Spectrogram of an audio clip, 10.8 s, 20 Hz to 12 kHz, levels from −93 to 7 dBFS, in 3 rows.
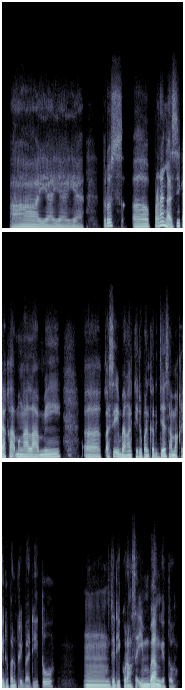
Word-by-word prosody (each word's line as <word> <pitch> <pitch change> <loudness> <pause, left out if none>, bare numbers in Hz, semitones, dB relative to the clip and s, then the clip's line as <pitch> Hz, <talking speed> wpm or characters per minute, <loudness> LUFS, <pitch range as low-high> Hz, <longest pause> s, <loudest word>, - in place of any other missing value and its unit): Oh, 110 0 -2
iya 100 -1 -3
iya 95 -1 -4
iya, 90 -1 -6 0.5
terus, 165 +2 0 0.4
eee, 125 0 +1
pernah 195 - +3
nggak 110 -3 +3
sih 150 - +1
Kakak 120 0 +3
mengalami, 110 +2 +2 0.5
eee, 100 -1 0
keseimbangan 105 -3 +1
kehidupan 100 -3 0
kerja 100 +1 0
sama 105 -4 0
kehidupan 95 -2 -3
pribadi 90 -1 -9
itu, 125 +8 -6 0.6
mmm, 100 -1 +2
jadi 95 0 0
kurang 100 -1 +1
seimbang, 110 +3 +5
gitu? 90 - -12
105 Hz, 135 wpm, -23 LUFS, 100-115 Hz, 0.6 s, seimbang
